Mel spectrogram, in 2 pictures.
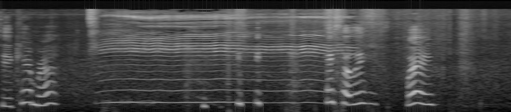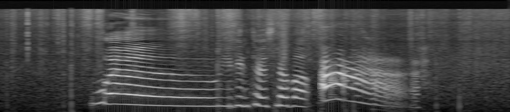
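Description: Young boys shout with long drawn-out calls.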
